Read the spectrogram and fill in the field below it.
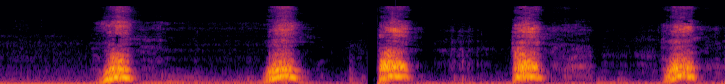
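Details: Menacing barking from a German Shepherd, a voice said to frighten passers-by in the street: five strong, harsh barks spaced under a second apart in a steady run.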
